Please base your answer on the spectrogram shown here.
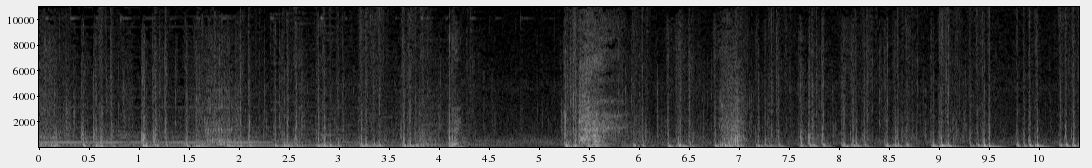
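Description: A horse gallops in Assassin's Creed Odyssey with rapid, close hoofbeats in a steady rhythm, a whinny near the start and a snort or breathy blow partway through, all loud and with no talk.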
